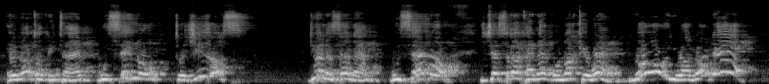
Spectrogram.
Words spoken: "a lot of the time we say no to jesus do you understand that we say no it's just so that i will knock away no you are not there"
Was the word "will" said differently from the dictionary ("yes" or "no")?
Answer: yes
